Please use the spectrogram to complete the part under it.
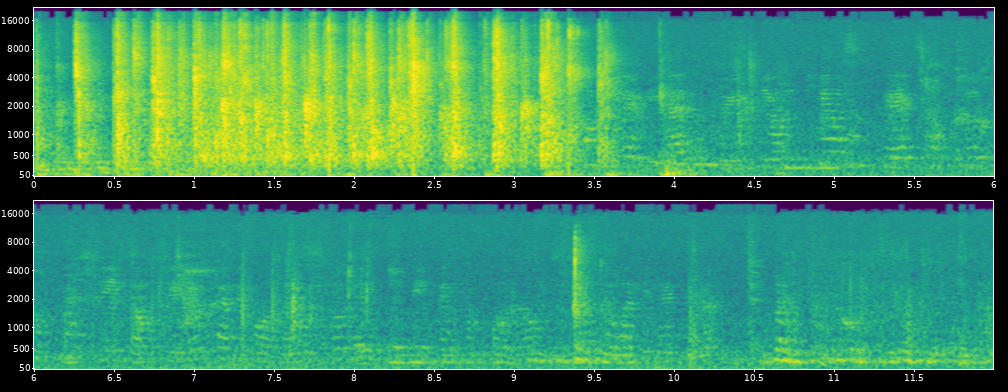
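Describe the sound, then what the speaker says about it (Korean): Audience applause at a Korean mothers' association conference: a dense burst of clapping from the room lasting about four seconds, then fading into quieter room sound with a speaker's voice. "박수 부탁드립니다"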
